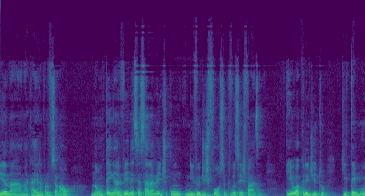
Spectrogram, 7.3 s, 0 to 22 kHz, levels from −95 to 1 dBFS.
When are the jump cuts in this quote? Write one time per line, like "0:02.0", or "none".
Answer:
none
